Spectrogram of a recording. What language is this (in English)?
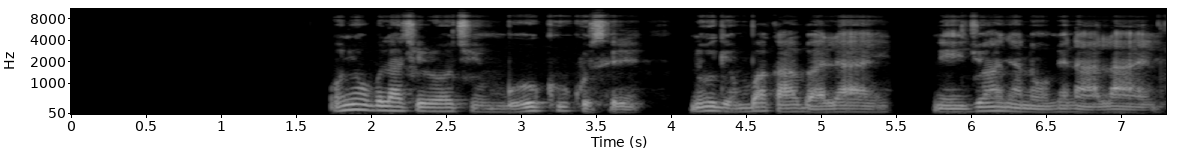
Igbo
